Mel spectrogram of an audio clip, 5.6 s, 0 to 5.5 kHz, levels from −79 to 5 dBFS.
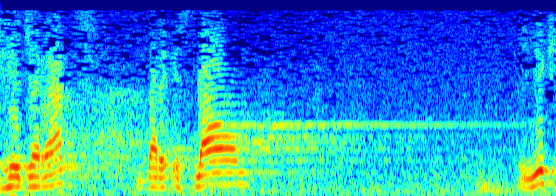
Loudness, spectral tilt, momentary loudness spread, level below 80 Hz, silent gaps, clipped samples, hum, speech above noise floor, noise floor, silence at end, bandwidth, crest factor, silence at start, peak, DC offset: -14 LUFS; -11 dB/octave; 24 LU; -38 dBFS; none; under 0.1%; none; 23 dB; -35 dBFS; 0 s; 5 kHz; 16 dB; 0 s; 0 dBFS; under 0.1%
